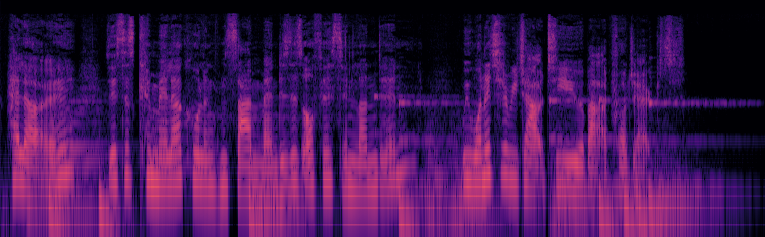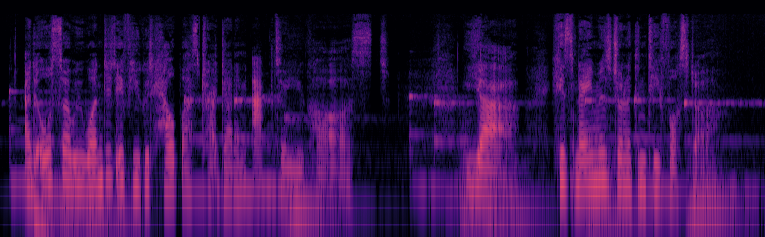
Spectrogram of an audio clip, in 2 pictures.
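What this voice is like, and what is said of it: Nice English accent. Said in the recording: “Speaking the right way, especially with a nice English accent”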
